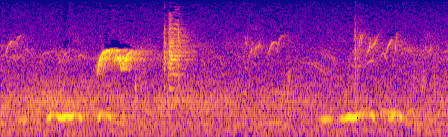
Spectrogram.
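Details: Two Fork-tailed Drongos singing together: a bright swooping whistle, a brief scratchy burst, then thin faint chirps and soft low warbled notes scattered through a quiet background.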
